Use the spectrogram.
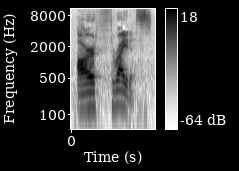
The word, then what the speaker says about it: arthritis: Arthritis.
